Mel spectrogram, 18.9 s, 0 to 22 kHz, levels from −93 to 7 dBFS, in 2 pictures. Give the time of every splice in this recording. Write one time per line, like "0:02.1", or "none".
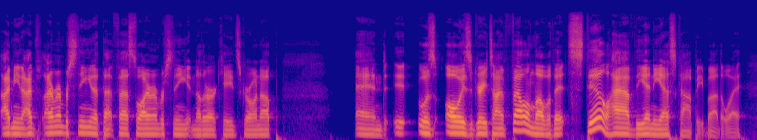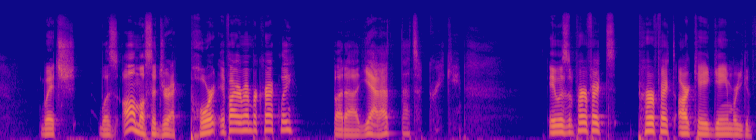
0:16.2

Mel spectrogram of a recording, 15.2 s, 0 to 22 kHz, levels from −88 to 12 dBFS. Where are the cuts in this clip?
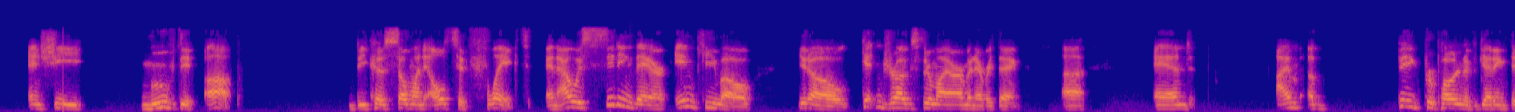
0:10.5

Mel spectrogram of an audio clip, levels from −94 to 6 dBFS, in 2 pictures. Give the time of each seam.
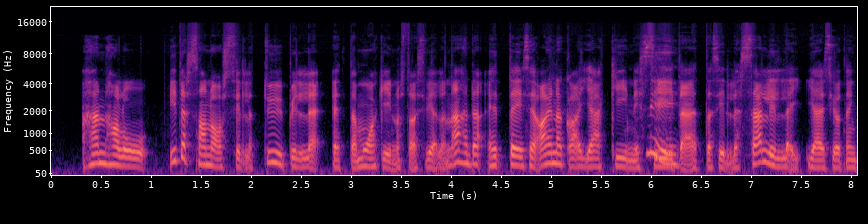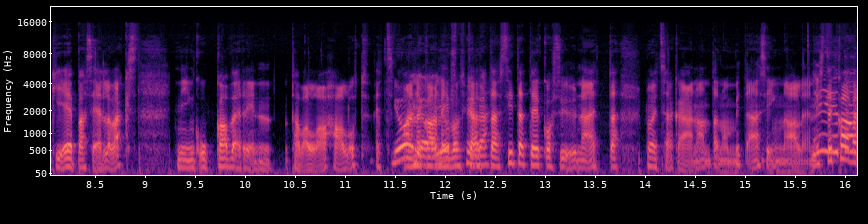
none

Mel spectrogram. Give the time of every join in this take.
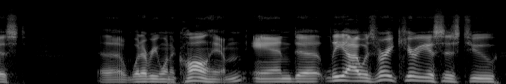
none

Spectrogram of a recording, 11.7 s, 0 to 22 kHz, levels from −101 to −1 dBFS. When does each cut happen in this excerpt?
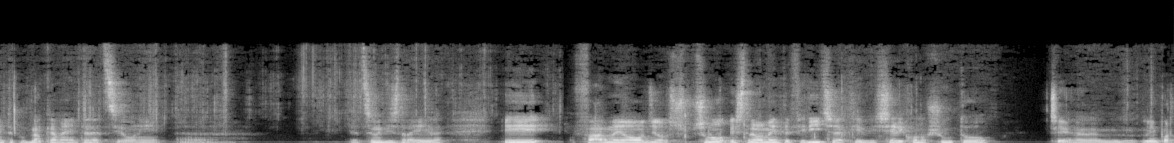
0:05.6

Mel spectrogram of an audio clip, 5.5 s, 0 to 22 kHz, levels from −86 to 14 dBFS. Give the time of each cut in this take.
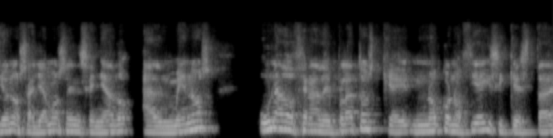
none

